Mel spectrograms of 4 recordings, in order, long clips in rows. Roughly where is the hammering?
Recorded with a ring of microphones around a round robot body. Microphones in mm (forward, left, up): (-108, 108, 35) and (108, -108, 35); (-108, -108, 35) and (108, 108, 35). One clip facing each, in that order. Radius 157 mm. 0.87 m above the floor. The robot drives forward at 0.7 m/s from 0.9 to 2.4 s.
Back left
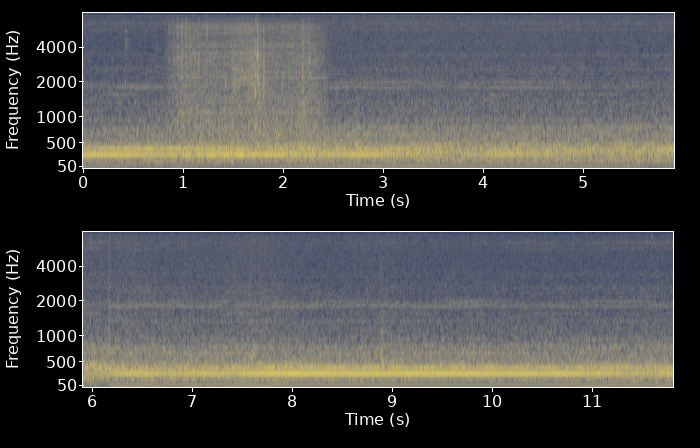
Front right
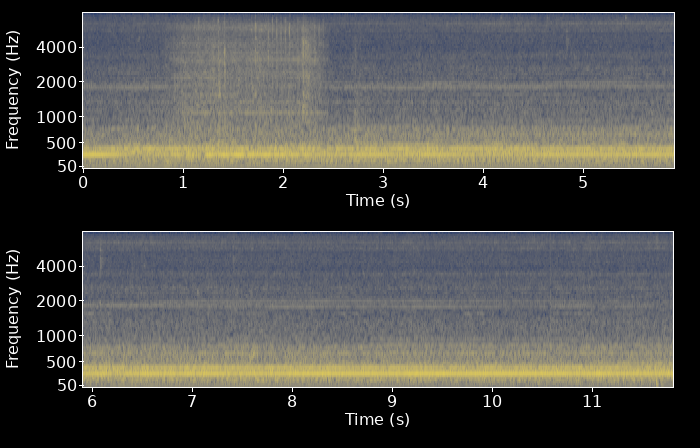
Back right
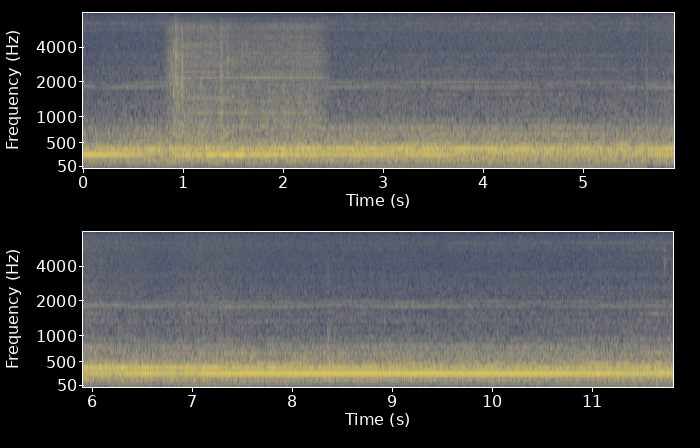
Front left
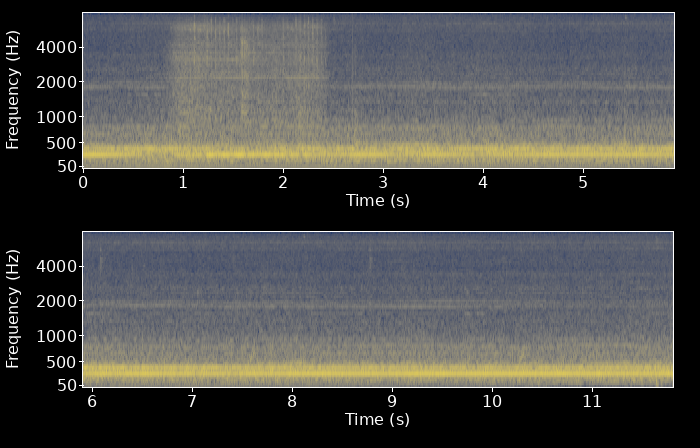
No hammering in this recording.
